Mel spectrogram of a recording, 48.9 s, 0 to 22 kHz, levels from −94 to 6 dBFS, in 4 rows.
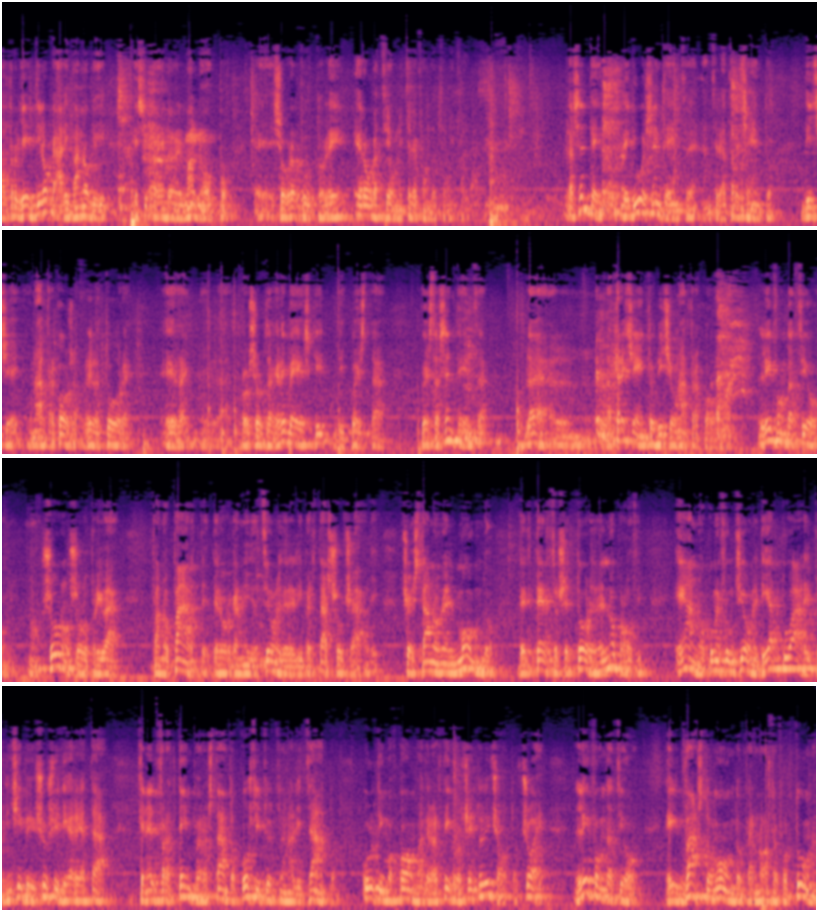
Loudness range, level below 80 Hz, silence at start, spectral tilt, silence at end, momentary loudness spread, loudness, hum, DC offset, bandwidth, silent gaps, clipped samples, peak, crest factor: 3 LU; -30 dBFS; 0 s; -5.5 dB/octave; 0 s; 9 LU; -14 LUFS; none; under 0.1%; 12.5 kHz; none; under 0.1%; 0 dBFS; 14 dB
